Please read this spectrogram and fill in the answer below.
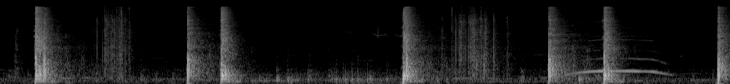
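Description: Aerial fireworks shells bursting overhead: about eight sharp bangs at irregular intervals, some in quick pairs, each with a short echoing tail.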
